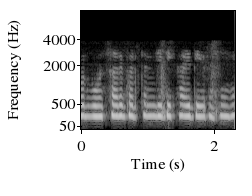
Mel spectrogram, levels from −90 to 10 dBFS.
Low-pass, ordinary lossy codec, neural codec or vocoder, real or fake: 7.2 kHz; AAC, 16 kbps; none; real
